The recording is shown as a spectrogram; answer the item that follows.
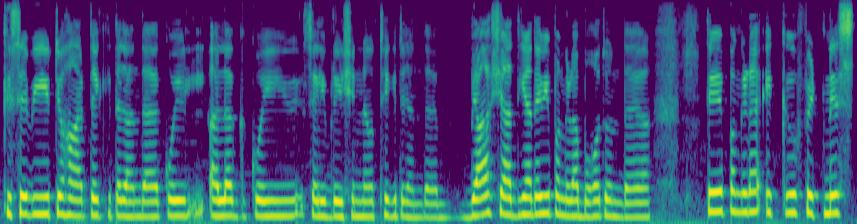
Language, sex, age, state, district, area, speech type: Punjabi, female, 18-30, Punjab, Jalandhar, urban, spontaneous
